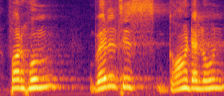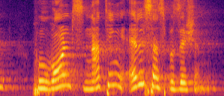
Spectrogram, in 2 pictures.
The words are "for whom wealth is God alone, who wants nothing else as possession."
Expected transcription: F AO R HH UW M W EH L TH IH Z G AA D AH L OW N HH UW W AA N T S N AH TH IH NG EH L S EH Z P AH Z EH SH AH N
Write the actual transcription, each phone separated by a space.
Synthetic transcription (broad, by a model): F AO R HH UW M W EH L S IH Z G AA D AH L OW N HH UW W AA N T S N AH T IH NG EH L S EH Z P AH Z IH SH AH N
